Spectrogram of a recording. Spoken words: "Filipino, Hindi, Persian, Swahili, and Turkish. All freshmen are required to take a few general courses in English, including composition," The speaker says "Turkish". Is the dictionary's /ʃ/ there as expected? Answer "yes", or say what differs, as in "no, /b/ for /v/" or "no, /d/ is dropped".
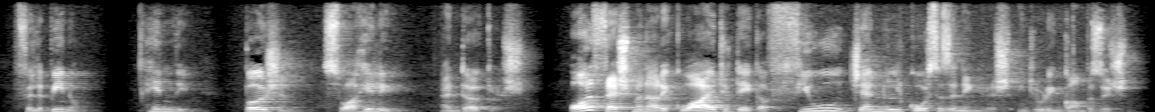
yes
